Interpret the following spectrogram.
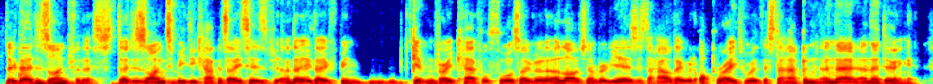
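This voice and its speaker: A Welsh man speaking as a guest analyst, measured and hesitant with frequent ums. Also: on the low side, mellow. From Wales. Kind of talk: interview commentary.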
